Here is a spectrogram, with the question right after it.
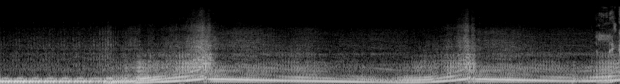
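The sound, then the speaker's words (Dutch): A Donkervoort D8 GTO sports car with Audi's 2.5-liter five-cylinder engine revs hard through several gear changes, its rough note climbing, dropping sharply at each shift, then climbing again. Loud, with no voices. “Dit is de vijfcilinder van Audi, maar die sleutelen dus in hun donker voor 2,5 liter.”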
